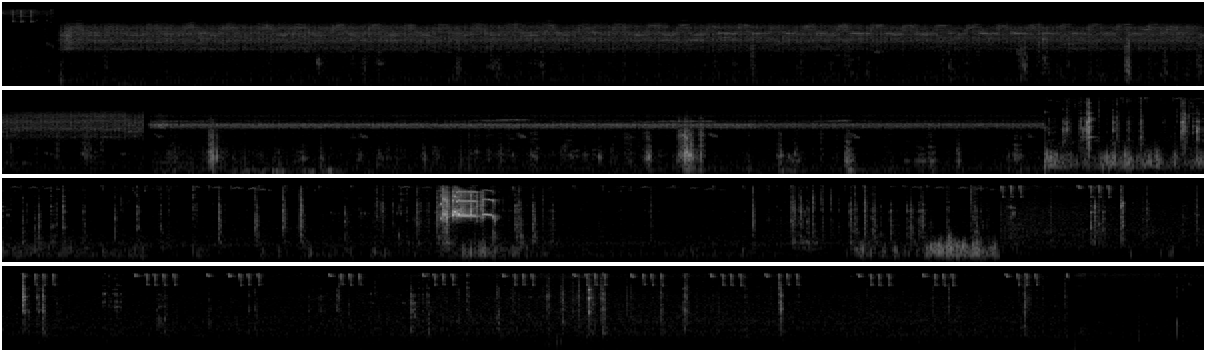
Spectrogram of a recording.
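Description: Insects buzzing steadily, changing to one high steady tone about seven seconds in. Then clinking and knocking of red clay roof tiles being handled and laid on bamboo battens, with one sharp clatter midway.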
